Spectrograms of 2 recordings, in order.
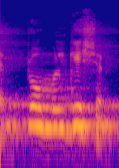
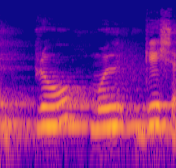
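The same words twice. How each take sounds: First: Said in the usual way. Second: "प्रोमुलगेशन" drawn out slowly, syllable by syllable; slowly spelled out. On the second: Shown as a demonstration. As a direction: stretch "प्रोमुलगेशन" so students catch each sound.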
